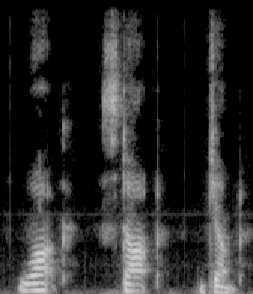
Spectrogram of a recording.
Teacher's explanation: in these words the last sound of the word has no vibration in the throat if i say those are quiet sounds and so the ed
